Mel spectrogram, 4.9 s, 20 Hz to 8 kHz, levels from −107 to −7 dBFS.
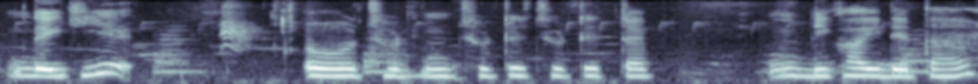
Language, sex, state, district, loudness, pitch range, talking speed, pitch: Maithili, female, Bihar, Supaul, -18 LUFS, 215-230 Hz, 100 wpm, 220 Hz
